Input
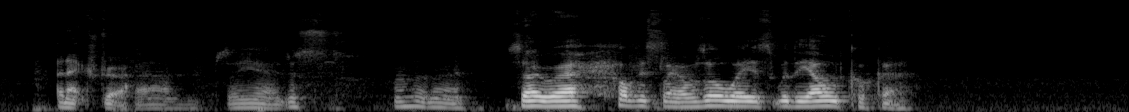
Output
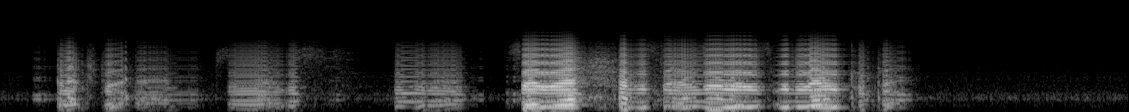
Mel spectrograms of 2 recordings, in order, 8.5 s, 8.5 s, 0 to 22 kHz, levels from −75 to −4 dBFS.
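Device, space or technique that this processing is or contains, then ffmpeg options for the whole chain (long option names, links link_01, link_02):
ring modulator pedal into a guitar cabinet: -af "aeval=exprs='val(0)*sgn(sin(2*PI*420*n/s))':channel_layout=same,highpass=84,equalizer=frequency=89:width_type=q:width=4:gain=-8,equalizer=frequency=270:width_type=q:width=4:gain=-4,equalizer=frequency=390:width_type=q:width=4:gain=9,lowpass=frequency=4200:width=0.5412,lowpass=frequency=4200:width=1.3066,volume=2.5dB"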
